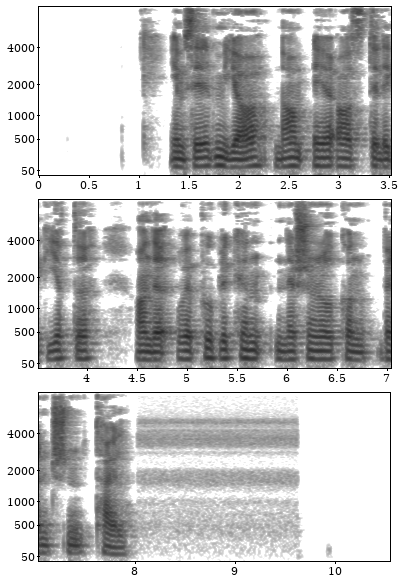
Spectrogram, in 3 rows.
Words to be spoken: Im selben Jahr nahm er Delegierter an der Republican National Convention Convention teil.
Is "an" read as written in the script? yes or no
yes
